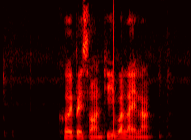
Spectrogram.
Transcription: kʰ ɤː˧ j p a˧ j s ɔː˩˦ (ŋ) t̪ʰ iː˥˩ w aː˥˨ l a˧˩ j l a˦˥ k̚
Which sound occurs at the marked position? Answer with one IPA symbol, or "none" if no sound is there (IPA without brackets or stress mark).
n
